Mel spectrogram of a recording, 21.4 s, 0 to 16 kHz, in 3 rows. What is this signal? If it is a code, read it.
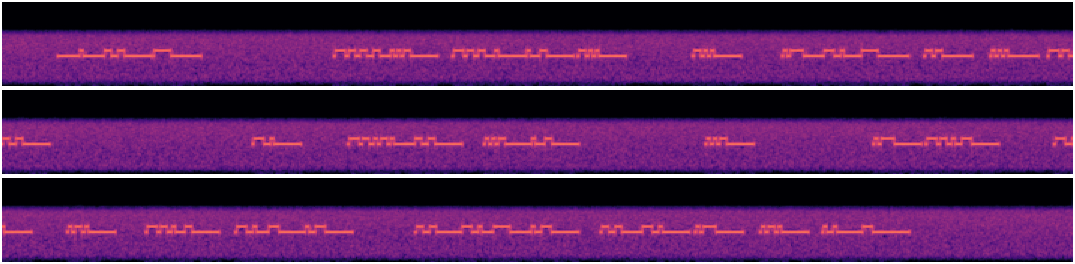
TTY/TDD text telephone tones (45.45 baud Baudot), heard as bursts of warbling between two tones, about 400 Hz shift, 1600 Hz centre, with phone line noise. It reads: IT IS CURRENTLY IN DISUSE AND UNMAINTAINED.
